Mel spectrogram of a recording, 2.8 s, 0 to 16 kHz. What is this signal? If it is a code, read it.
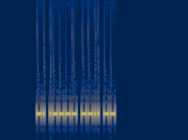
Morse code, heard as a keyed tone, about 66 wpm, spaced as for 58 wpm, 700 Hz. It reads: N1ZM
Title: Speed Racing - USA 1x2 Call Signs 50wpm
